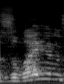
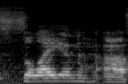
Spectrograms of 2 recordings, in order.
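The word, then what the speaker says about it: Xelayan: Their name is Zelayan, spelled with an X, so maybe it's supposed to sound more Z-like, Zelayan. Although sometimes it sounds like they're saying Salayan, with an S, the way it's pronounced. It's hard to tell, like the way it was pronounced in the show, I thought. But it's spelled with an X. So, Salayan? It should be Zelayan, I guess.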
